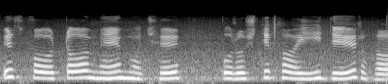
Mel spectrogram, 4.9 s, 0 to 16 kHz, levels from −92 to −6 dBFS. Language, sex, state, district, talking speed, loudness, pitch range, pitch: Hindi, female, Madhya Pradesh, Katni, 100 wpm, -12 LUFS, 250-280 Hz, 265 Hz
